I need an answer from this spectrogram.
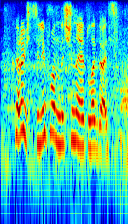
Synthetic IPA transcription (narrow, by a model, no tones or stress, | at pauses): kɐɾoɕtʲɪlʲɪfo̞nːət͡ɕɪnajɪt̪lˠɐɡat͡sʲ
